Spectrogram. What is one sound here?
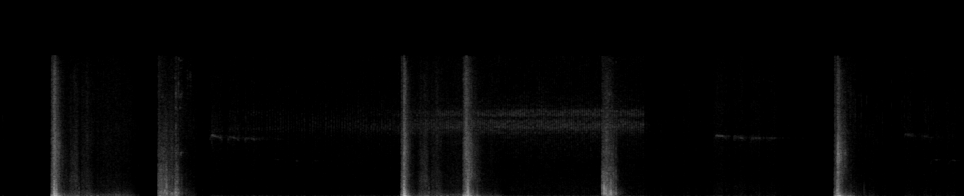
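Pieces of gear thump and rustle as they are picked up and dropped.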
